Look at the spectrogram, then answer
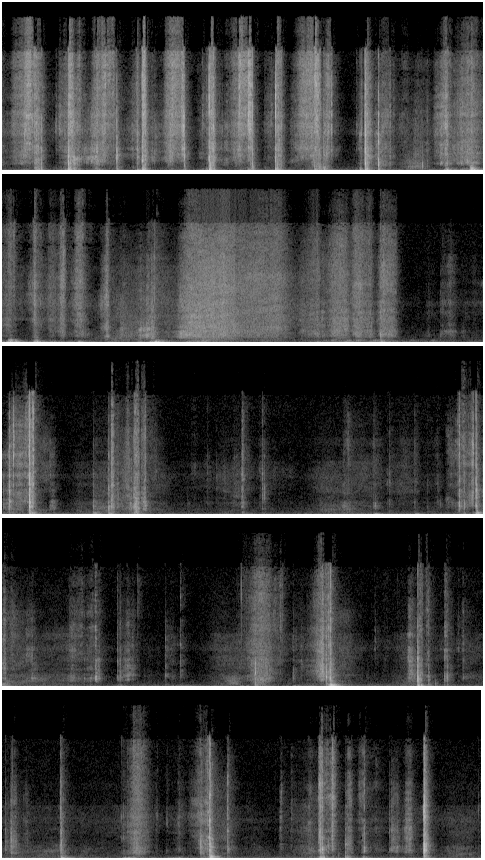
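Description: Tarot cards being shuffled and picked, with quick riffling, rubbing and snapping card sounds in dense bursts at first, then sparser flicks and taps as cards are drawn, close and alone without talk.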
